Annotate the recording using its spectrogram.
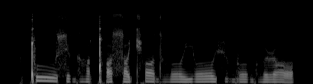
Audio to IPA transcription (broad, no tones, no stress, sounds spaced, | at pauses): ǃ uː s ʏ ɡʱ ɒ ǃʼ ɒ s ɒ cʰ ɔ dʱ oː j oː ç u ɡ oː ɡʱ o ɭ ɔ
